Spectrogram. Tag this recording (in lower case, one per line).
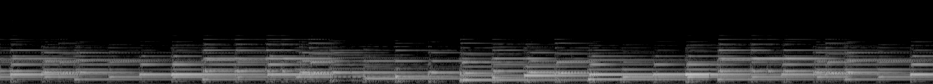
music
